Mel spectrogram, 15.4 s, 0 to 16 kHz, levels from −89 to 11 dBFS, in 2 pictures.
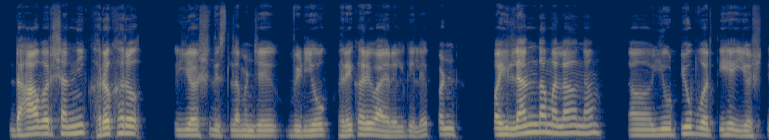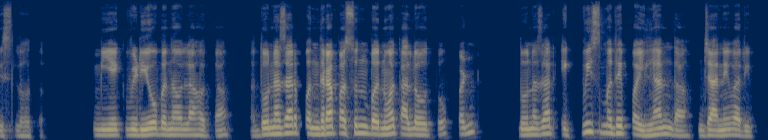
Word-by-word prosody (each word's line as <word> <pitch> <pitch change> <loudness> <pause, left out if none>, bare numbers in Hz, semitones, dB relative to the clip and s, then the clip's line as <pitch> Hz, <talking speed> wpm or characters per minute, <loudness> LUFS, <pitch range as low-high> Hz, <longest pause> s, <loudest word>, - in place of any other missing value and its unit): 10 155 +3 +6
वर्षांनी 180 +2 +2
खरं-खरं 180 +4 +4 0.4
यश 140 0 0
दिसलं, 135 0 -5
म्हणजे 130 0 -1 0.2
व्हिडिओ 130 +2 -1 0.2
खरे-खरे 140 +4 +1
व्हायरल 120 -4 0
गेले. 125 +3 -6
पण 160 0 -2 0.4
पहिल्यांदा 175 +8 +4
मला 195 -1 +1
ना 190 0 -3 0.4
अ, - - -2 0.2
YouTubeवरती 150 +1 -1
हे 150 - +1
यश 125 -1 -4
दिसलं 125 -1 -11
होतं. 120 -3 -14 0.5
मी 140 0 0
एक 145 0 +1
व्हिडिओ 145 +1 +3
बनवला 145 -1 0
होता 135 -1 -7 0.3
2015 175 +1 +4
पासून 190 +1 +1
बनवत 170 +1 +2
आलो 155 -1 +1
होतो. 145 +2 -6
पण 170 +6 -4 0.5
2021मध्ये 185 +6 -1
पहिल्यांदा 150 -1 0 0.2
जानेवारीत 135 -2 +1
150 Hz, 135 wpm, -24 LUFS, 140-180 Hz, 0.5 s, 10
